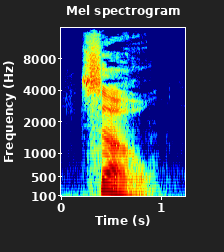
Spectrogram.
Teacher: notice how the O sound is drawn out here, combined with the intonation which shows boredom.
